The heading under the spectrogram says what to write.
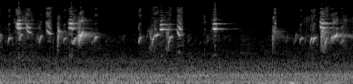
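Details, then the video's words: Goldfinches singing to attract the female. Short bursts of sharp, high chirps and buzzy twitters come roughly every half second, with faint wind behind them. "the chirping of goldfinches"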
